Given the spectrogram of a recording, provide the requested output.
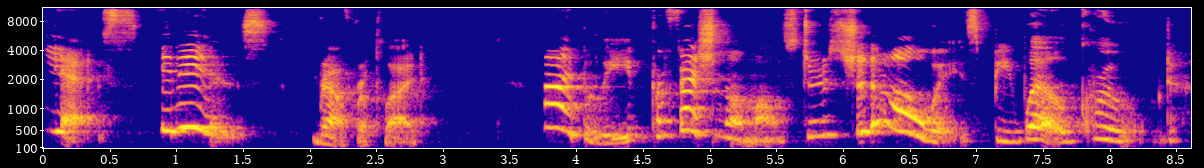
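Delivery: very high, refined monster voice; high silky voice. Acted. Monster Ralph introducing himself in a high silky voice. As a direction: sound prim and well-mannered, up high. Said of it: "in a high, silky voice".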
